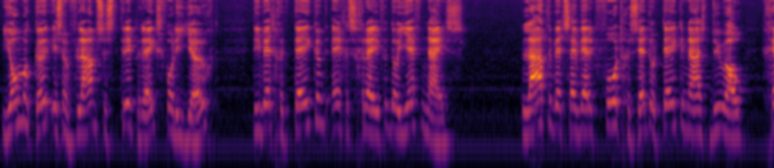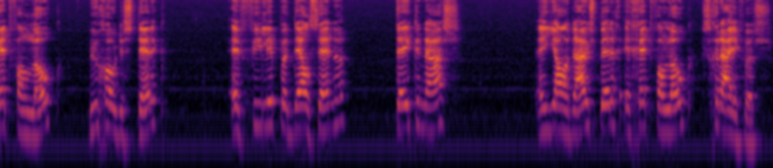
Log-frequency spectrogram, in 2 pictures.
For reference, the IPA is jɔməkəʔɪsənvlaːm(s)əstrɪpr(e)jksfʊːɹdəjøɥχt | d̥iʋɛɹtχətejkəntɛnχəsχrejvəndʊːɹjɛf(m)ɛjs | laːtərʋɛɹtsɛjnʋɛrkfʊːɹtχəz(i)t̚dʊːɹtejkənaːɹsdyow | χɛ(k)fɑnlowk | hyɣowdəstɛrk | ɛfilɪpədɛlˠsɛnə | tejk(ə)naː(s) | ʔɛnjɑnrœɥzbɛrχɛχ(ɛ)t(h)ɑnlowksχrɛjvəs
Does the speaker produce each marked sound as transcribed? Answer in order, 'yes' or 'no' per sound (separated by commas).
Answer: yes, yes, no, no, no, yes, yes, yes, no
